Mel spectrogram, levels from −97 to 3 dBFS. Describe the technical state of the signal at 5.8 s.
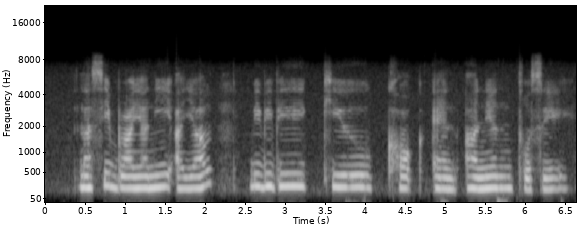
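At 5.8 s you're inside a stretch of repeated packet loss (robotic sound), 5.65 to 5.99 s: four short dropouts, each patched by extending the last sound, so it goes choppy and robotic.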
